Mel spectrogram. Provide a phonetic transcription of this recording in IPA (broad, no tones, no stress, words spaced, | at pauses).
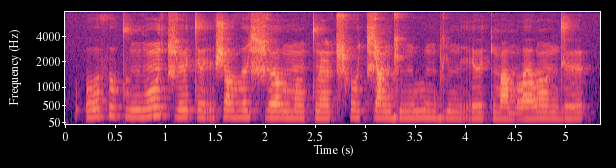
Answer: ʔoθutʷɯ ŋɡõ t͡ɕøtørʃɯlˠðɯ ɕølˠmõ tʷæ̃ʈ͡ʂʰot͡ɕɑŋɡi mumbim røtmɑmlˠelˠõ ndø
